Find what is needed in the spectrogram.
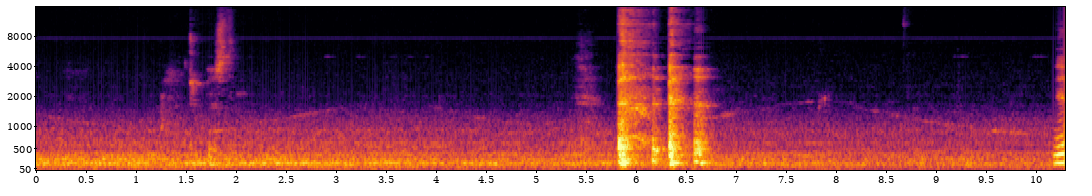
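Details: An adult who says they are sick gives a short run of three harsh coughs in a quiet, humming room; cough.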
